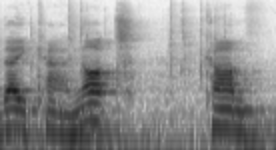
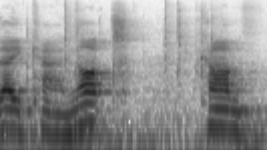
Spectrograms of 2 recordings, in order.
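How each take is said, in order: First: The negative is said in full as two syllables. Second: The negative is said in full as two syllables.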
